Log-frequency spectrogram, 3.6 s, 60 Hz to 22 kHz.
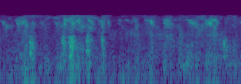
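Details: A red junglefowl, in a research clip from 18 August 2023, gives soft, short clucks in loose bursts over a few seconds, faint against a hissy outdoor background with high chirps.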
